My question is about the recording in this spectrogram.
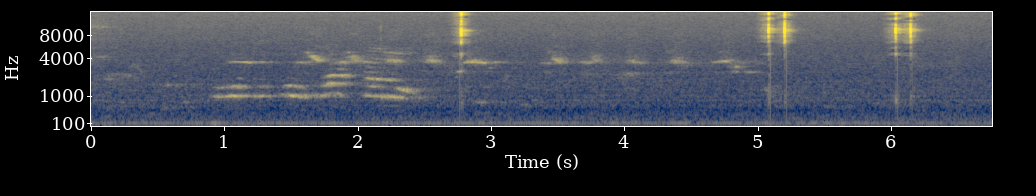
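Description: Computer mouse button clicks: a single click, then two quick double clicks, over a faint steady low hum.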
